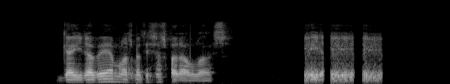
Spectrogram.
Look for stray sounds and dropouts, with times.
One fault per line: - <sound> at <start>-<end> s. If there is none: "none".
- laugh at 3.0-3.8 s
